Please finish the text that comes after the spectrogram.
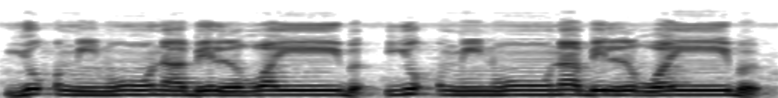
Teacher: وہ لفظ جب پڑھتے ہیں تو یہ حمزہ پہ جھٹکا لگتا ہے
